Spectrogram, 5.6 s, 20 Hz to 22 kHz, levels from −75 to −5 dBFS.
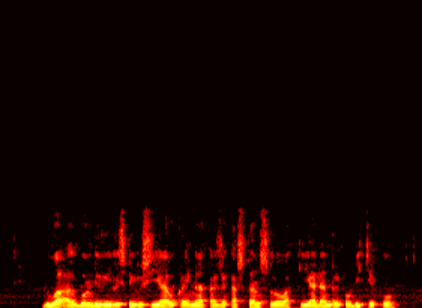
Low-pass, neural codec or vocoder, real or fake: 7.2 kHz; codec, 16 kHz, 8 kbps, FreqCodec, larger model; fake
